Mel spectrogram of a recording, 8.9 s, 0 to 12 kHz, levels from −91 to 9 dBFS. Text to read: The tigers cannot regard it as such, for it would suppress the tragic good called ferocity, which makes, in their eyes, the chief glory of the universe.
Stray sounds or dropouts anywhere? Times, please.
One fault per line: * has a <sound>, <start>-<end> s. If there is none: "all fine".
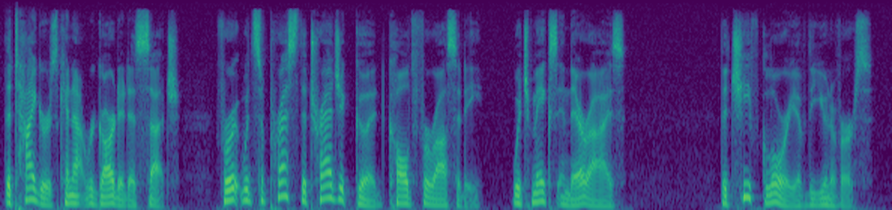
all fine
